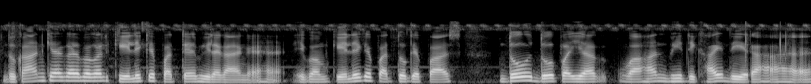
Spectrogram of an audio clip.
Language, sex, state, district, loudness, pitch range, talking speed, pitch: Hindi, male, Jharkhand, Garhwa, -16 LUFS, 120-145 Hz, 190 wpm, 130 Hz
